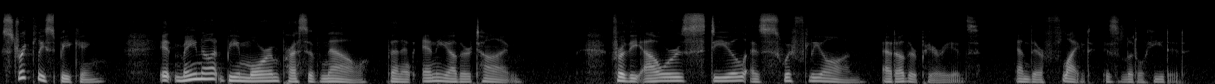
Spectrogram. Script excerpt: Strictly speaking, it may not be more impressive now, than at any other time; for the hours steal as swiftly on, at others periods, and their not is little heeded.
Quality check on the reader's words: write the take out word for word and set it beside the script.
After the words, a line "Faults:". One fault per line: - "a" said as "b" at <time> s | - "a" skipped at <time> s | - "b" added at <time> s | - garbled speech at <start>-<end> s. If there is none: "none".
Strictly speaking, it may not be more impressive now, than at any other time; for the hours steal as swiftly on, at other periods, and their flight is little heeded.
Faults:
- "others" said as "other" at 9.0 s
- "not" said as "flight" at 10.4 s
